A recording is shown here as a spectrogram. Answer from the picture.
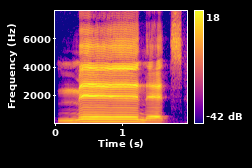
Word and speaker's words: minutes: So I want you to be very careful in minutes. Even though it's spelled I and then a U, T-E-S, both of those have the I sound.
